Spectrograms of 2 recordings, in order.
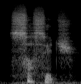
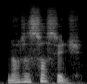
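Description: First: Soft unvoiced murmur to himself; whispered thought. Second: Said in the usual way. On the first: A narrator's reading. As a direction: breathe it as a private thought. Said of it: "thought Arthur to himself". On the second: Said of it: "said Ford".

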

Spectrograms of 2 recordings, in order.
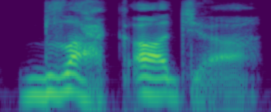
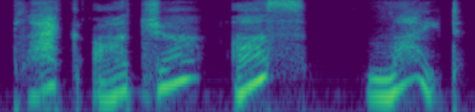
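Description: First: Slow, reluctant naming; distasteful. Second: High, whispered disbelief; shocked. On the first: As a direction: drag out the hated name. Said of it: "mouth still twisted around those words". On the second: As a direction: gasp it softly in shock. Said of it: "Egwene gaped in shock". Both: A narrator's reading.

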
